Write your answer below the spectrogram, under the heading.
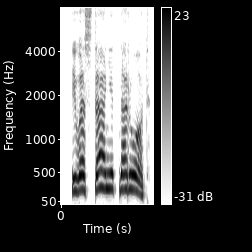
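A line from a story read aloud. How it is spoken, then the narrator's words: Confident, menacing chorus. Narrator (Russian): уверенно и грозно вторил ему хор сильных голосов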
